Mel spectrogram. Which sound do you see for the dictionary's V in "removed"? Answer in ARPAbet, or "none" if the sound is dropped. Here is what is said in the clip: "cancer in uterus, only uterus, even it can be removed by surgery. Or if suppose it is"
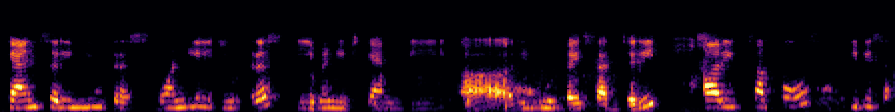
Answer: none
